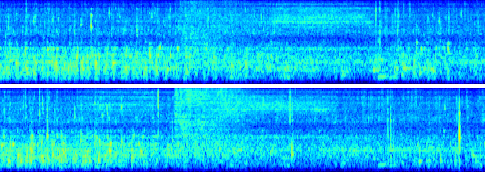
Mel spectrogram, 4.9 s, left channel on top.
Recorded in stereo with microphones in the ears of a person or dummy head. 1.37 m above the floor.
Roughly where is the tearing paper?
Right.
